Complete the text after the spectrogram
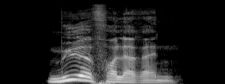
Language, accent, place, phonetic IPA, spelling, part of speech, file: German, Germany, Berlin, [ˈmyːəˌfɔləʁən], mühevolleren, adjective, De-mühevolleren.ogg
- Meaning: inflection of mühevoll: 1. strong genitive masculine/neuter singular comparative degree 2. weak/mixed genitive/dative all-gender singular comparative degree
